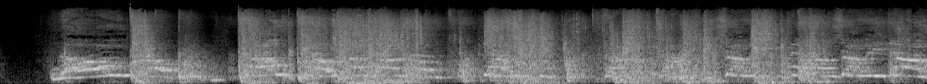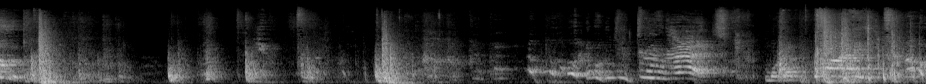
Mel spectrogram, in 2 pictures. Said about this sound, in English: He smashes up a door pretty well there.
